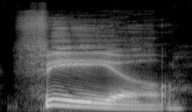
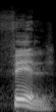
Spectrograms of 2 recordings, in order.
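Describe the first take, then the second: First: The vowel is long, full and clear. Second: The vowel is short and not fully clear. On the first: The speaker calls it right. "get clear vowel sounds" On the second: The speaker calls it wrong. "Not just feel"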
